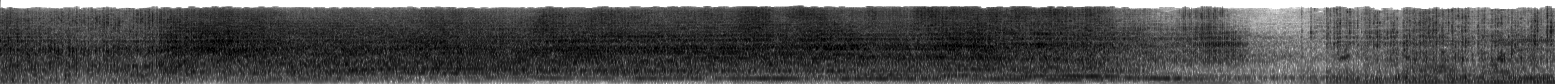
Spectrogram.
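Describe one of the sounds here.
A dragster engine roars loudly, its pitch swelling and then falling away.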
